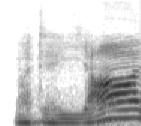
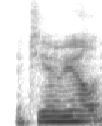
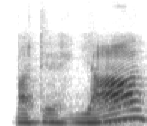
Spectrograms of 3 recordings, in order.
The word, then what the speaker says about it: Material: Make sure to pronounce it like the German A with an open A. Open your mouth wide, don't say material. Yeah, it's very different pronunciation. Just make sure you open your mouth twice. Material, but the second A is a bit longer. So stretch it a bit.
